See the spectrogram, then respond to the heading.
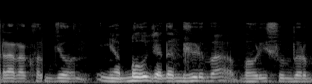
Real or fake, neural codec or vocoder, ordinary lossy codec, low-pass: real; none; none; 7.2 kHz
